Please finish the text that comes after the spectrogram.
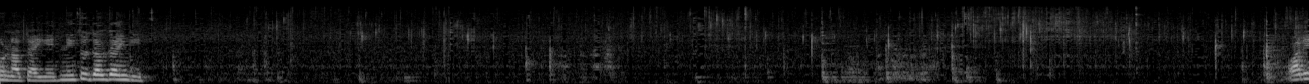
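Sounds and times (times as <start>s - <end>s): patties sizzling in oil: 0.0s - 13.0s
metal spatula scraping and clicking: 5.2s - 7.2s, 8.2s - 10.0s.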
